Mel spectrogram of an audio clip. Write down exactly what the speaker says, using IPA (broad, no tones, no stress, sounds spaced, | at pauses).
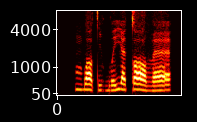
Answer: m b ɒ t i ɡʷ e j æ t ɒ v æ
